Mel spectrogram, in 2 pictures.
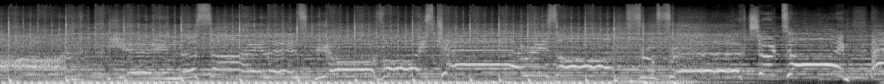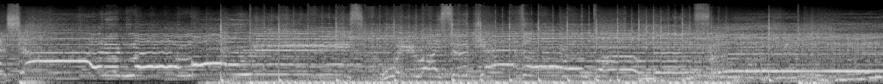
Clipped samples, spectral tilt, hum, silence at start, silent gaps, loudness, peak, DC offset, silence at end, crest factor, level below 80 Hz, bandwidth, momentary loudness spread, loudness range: under 0.1%; -4 dB/octave; none; 0 s; none; -12 LUFS; 0 dBFS; under 0.1%; 0 s; 12 dB; -18 dBFS; 18 kHz; 2 LU; 1 LU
